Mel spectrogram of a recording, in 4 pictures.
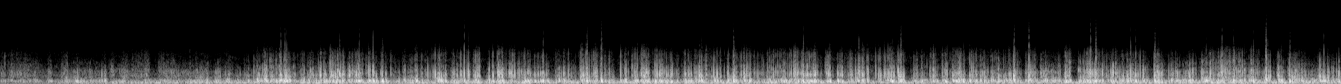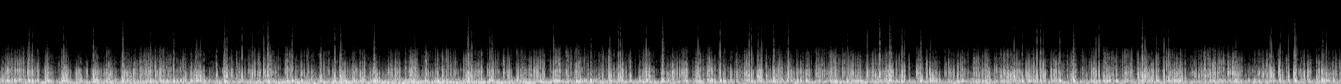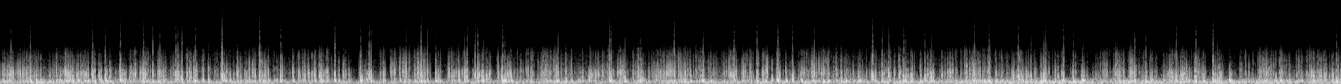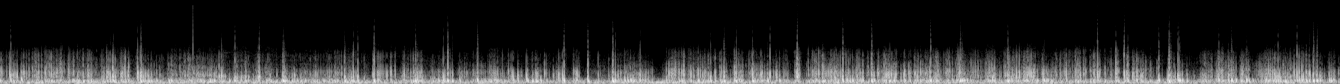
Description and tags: I just rolled a carpet inside in and put the microphone inside, and then, i scratched with my nails the exterior of the carpet
earthquake, terremoto, fx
